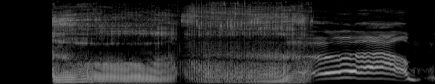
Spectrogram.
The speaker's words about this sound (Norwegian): Pust din næse, og så skal du høre en rigtig god en.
